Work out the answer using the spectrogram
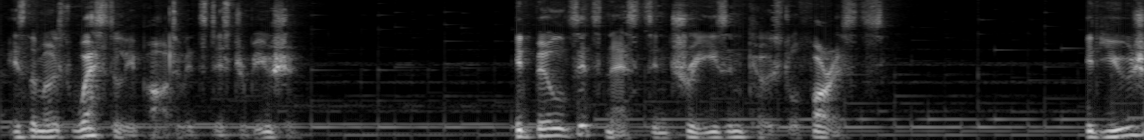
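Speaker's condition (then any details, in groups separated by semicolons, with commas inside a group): No condition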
